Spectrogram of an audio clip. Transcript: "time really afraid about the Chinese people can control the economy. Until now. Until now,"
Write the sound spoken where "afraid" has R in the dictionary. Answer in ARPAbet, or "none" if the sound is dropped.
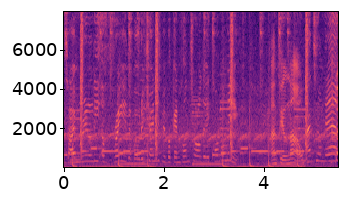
R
